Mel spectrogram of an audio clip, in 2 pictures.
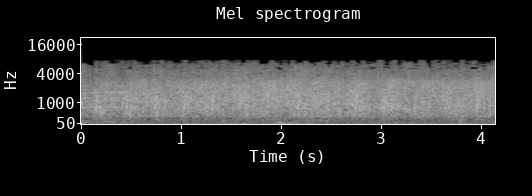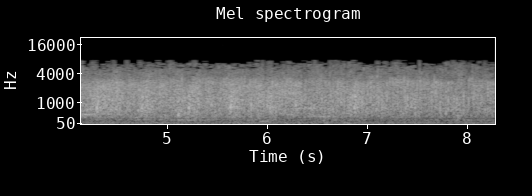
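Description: Steady applause from an audience, a dense wash of many hands clapping at an even, loud level for several seconds without pause or speech.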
